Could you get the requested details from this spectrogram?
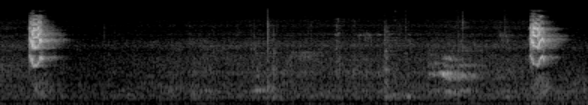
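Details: Female Double-collared Seedeater (Sporophila caerulescens) call, used to stimulate males: two short, sharp, high chip notes about six seconds apart, with faint soft bird twitters in between.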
